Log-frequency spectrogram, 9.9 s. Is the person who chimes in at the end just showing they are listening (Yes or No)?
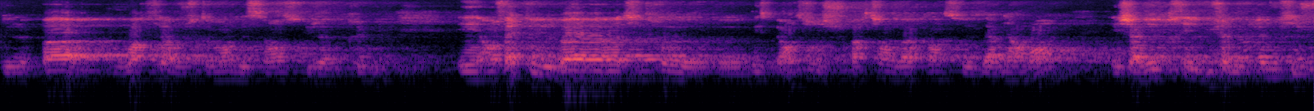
Yes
